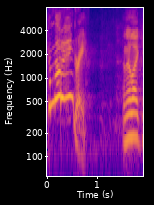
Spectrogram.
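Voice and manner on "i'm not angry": high-pitched mock outburst; hammed-up furious denial, very high; indignant denial. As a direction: protest angrily in a comically high yell. Comic angry denial to his kids.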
